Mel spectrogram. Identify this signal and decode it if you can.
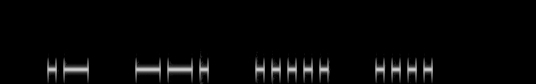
Morse code, heard as a keyed tone, about 15 wpm, spaced as for 11 wpm, 700 Hz. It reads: AG5H
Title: USA Call Signs - 4 Characters - 2x Character Spacing - 15wpm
